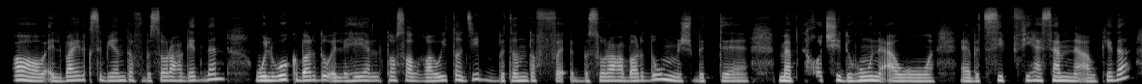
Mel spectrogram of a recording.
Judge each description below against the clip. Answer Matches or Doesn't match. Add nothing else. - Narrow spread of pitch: Matches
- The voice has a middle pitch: Matches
